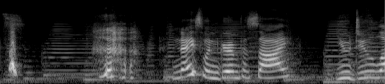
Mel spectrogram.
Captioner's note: laughs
